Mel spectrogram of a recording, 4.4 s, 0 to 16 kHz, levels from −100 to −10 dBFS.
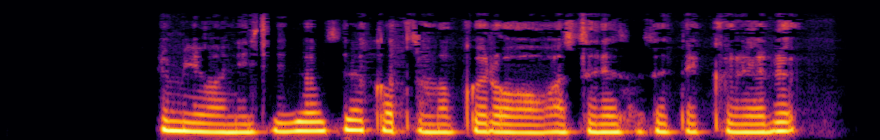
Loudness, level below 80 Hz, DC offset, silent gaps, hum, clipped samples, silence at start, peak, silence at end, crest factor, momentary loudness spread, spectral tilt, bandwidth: -17 LUFS; -64 dBFS; under 0.1%; none; none; under 0.1%; 0.8 s; -4 dBFS; 0.4 s; 14 dB; 6 LU; -8 dB/octave; 9.2 kHz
